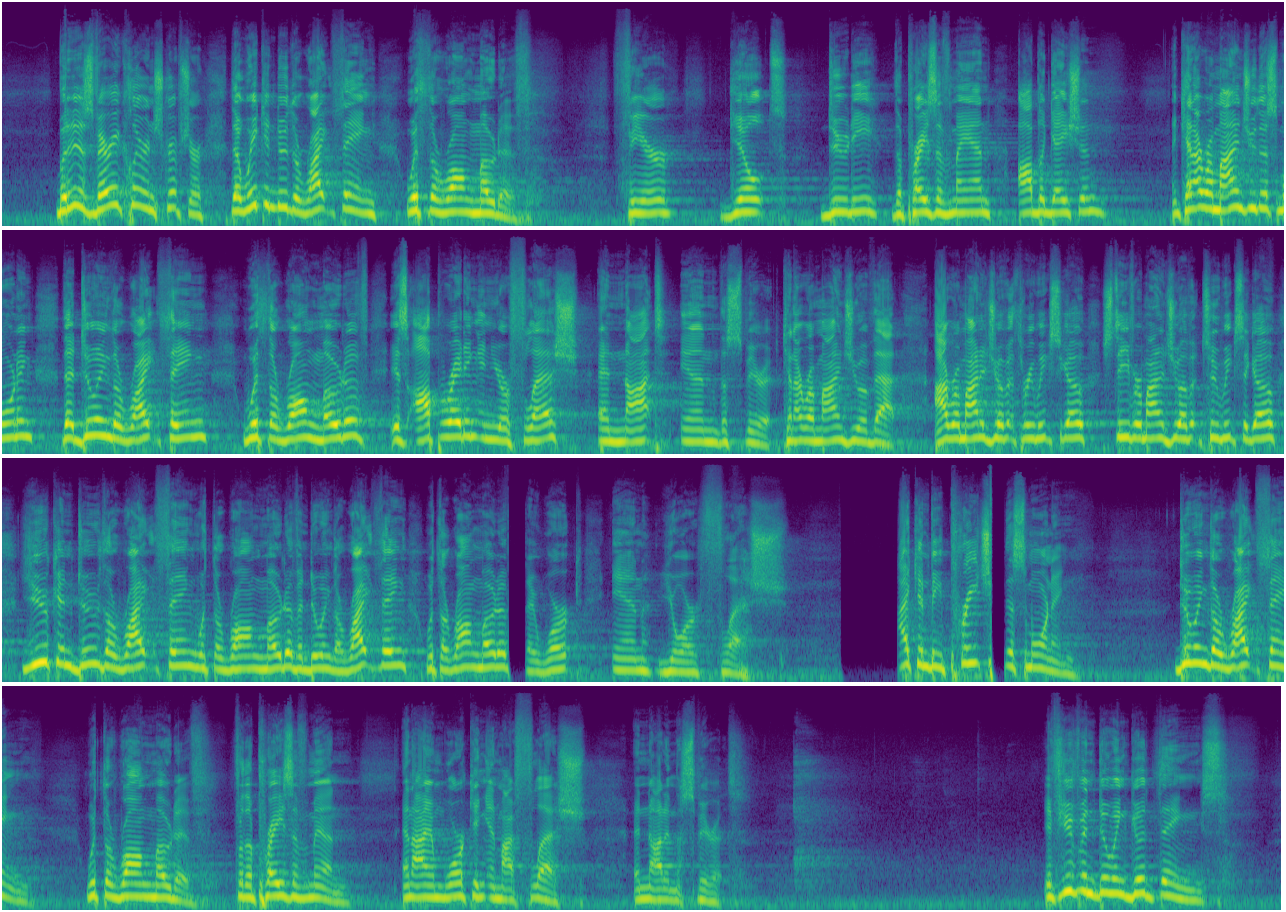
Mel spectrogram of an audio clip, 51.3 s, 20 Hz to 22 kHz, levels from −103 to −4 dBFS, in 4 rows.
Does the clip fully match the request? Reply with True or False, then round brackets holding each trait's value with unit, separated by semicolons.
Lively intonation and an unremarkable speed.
True (6.4 semitones; 160 wpm)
